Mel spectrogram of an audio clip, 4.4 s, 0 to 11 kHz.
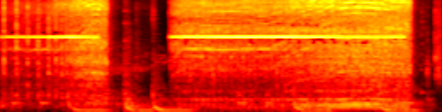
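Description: DeWalt 20V MAX cordless drill driving assembly screws into a sheet-metal cabinet panel: the motor runs briefly, pauses about a second in, then runs again steadily and louder with a high whine until the end.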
